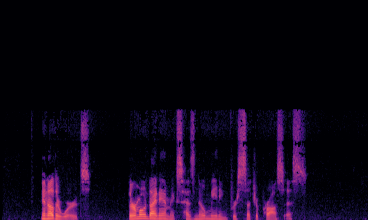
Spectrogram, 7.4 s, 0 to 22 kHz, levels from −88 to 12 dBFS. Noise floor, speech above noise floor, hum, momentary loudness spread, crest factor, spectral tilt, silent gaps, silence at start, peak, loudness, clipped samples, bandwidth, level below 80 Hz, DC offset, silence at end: -69 dBFS; 46 dB; none; 16 LU; 24 dB; -4.5 dB/octave; none; 0.8 s; -2 dBFS; -24 LUFS; under 0.1%; 11.5 kHz; -66 dBFS; under 0.1%; 1.3 s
